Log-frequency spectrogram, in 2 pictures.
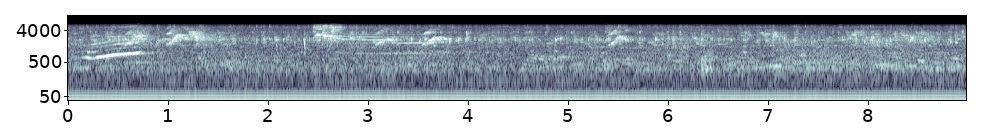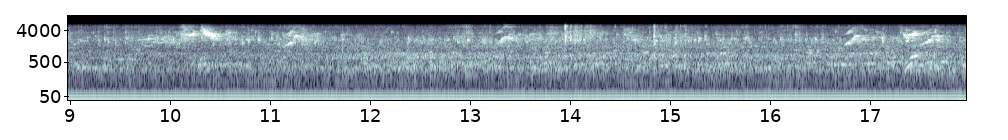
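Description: Birds chirping and calling, with many short sweeping chirps; the loudest comes about ten seconds in.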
